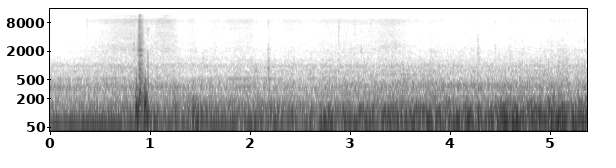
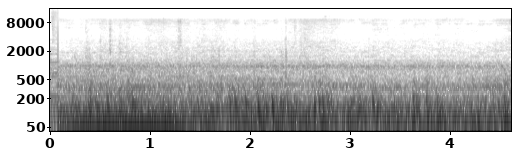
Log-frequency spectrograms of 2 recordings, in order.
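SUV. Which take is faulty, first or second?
second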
